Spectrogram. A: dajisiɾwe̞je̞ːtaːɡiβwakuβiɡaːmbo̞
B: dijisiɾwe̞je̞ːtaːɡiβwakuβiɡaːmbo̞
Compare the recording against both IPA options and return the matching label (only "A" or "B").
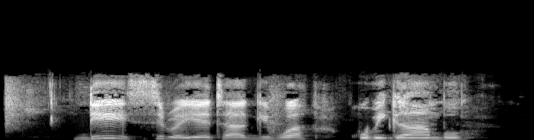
B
